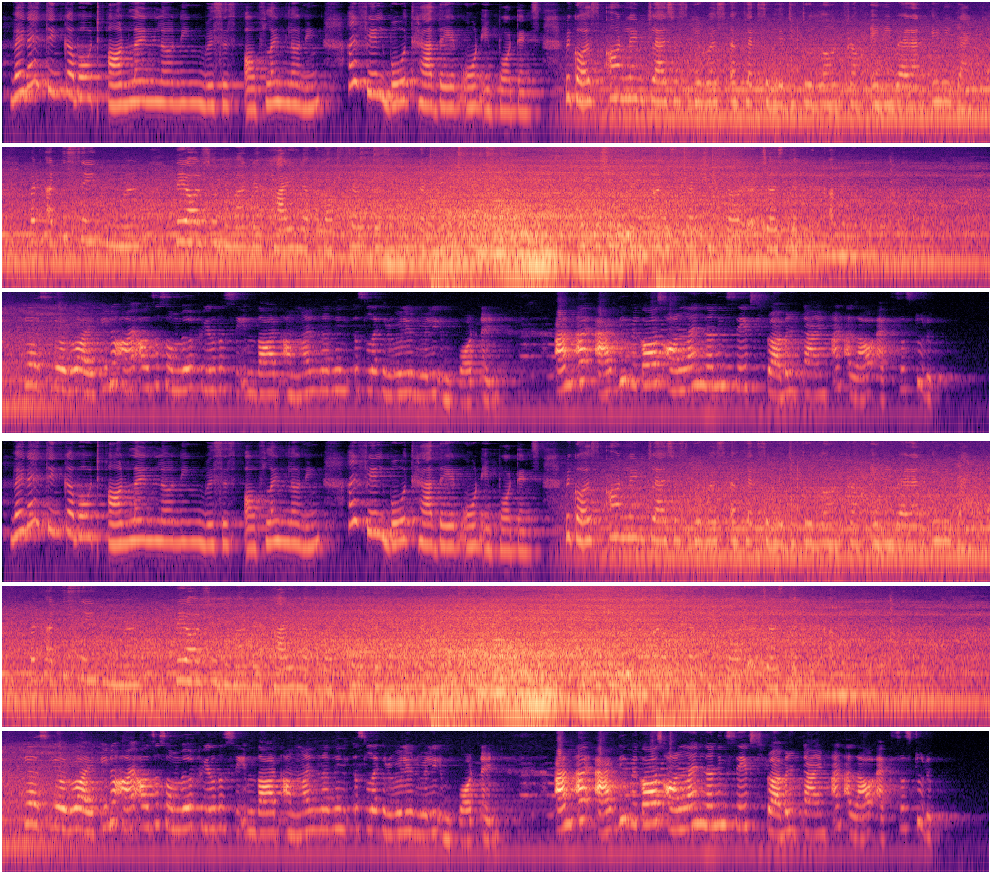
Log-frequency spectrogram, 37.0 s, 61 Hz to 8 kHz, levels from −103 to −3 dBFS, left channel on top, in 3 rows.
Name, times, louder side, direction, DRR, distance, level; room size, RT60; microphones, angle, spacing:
voice 1, 0.0-23.1, left 1 dB, 15° left, 10 dB, 1.4 m, -28 dB
Train, 7.2-25.8, right 1 dB, 20° right, 1.1 m, -23 dB
sound 1, 16.3-21.9, left 1 dB, 40° left, 2.6 m, -35 dB
voice 2, 25.0-30.9 31.2-36.3, right 5 dB, 55° right, 14 dB, 1.1 m, -23 dB
22.0 x 20.0 x 6.7 m, 0.99 s
head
